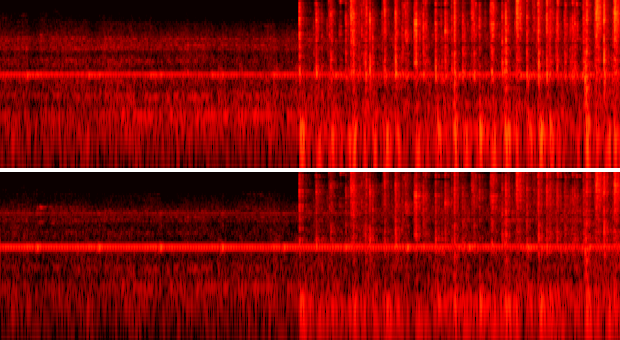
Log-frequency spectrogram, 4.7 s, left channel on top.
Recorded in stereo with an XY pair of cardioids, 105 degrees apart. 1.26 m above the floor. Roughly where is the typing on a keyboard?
Ahead left.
